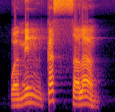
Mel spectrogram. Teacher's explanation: alif lam syamsiyah juga jadi langsung ka masuk ke sin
